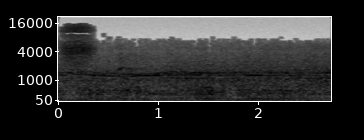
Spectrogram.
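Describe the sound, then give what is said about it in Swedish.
Windmill millstones grind grain into flour, the grain poured into a funnel and running down a chute to the stones, in a dense, unbroken rumble, heavy and coarse in the low end with a faint whine above, holding a steady loudness throughout with no voices. “Ljudet av säd som blir till mjöl.”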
